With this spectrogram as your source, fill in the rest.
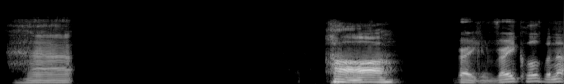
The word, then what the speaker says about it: ح: Letter Ha. Ha. Very good. Very close, but not ha, not ha, not ah, but right? So a flat sound.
